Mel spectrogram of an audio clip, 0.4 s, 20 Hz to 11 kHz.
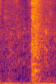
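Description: A gray, bark-flaking firewood log is knocked once against another log, giving a single short, hollow, low-pitched knock that dies away quickly. Though it sounds dry, the wood reads 23 percent moisture against a 20 percent target, so it is still too wet to burn.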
